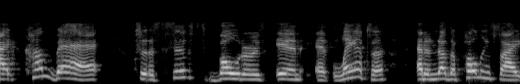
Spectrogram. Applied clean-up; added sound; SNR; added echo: neural mask model Resemble Enhance denoiser.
